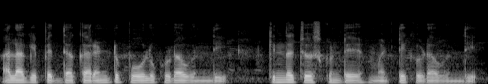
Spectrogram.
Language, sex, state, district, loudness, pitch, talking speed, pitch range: Telugu, male, Telangana, Mahabubabad, -20 LUFS, 90 Hz, 135 wpm, 85-100 Hz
